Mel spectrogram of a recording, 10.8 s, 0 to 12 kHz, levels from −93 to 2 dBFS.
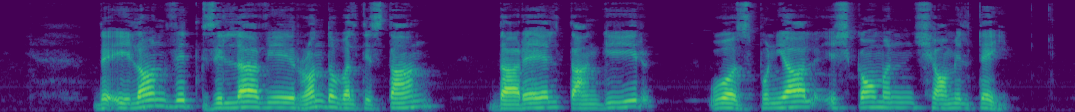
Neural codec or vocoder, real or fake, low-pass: none; real; 10.8 kHz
